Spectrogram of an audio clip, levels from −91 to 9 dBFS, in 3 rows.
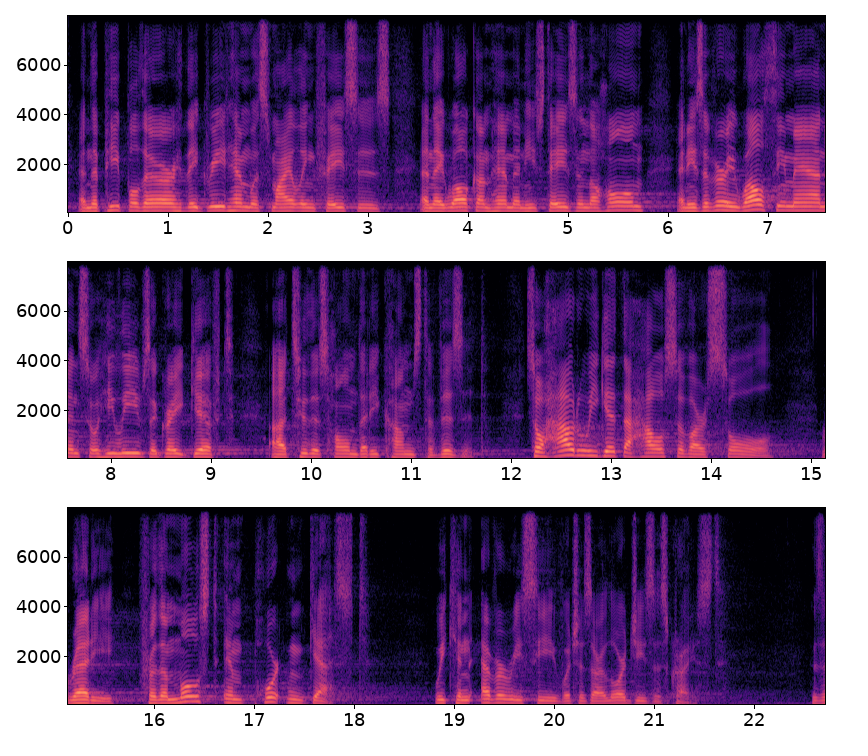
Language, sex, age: English, male, 30-49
